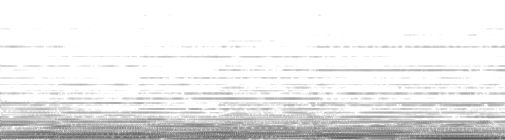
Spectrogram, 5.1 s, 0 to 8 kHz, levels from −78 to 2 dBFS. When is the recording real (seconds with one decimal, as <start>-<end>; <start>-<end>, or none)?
0.0-5.1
